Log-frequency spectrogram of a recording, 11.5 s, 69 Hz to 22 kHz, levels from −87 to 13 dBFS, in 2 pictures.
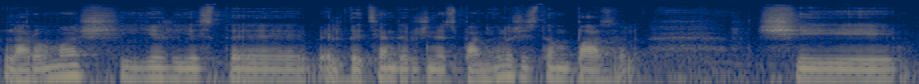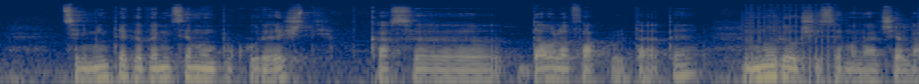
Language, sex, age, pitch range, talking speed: Romanian, male, 30-49, 95-115 Hz, 150 wpm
